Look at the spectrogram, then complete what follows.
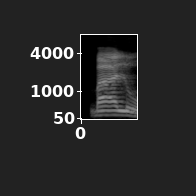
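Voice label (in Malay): "balu", Malay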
